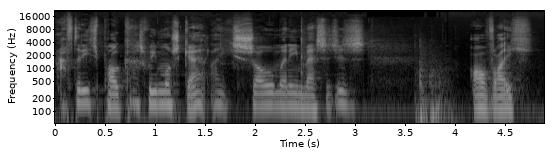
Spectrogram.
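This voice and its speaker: A Liverpool-accented man in his thirties hosts a podcast, chatting casually, informally, and swearing freely. His medium-pitched voice is steady and a little slow. He's recorded on a desk microphone in a small indoor office studio, with slight background noise.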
